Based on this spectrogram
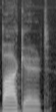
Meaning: cash (money in the form of notes/bills and coins)
- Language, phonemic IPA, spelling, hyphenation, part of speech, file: German, /ˈbaːɐ̯ɡɛlt/, Bargeld, Bar‧geld, noun, De-Bargeld.ogg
